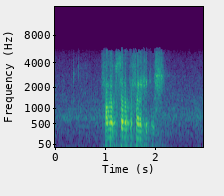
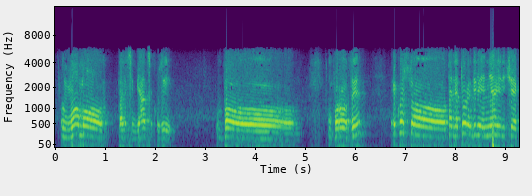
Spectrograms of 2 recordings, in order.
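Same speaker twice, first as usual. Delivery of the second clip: usual speaking voice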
